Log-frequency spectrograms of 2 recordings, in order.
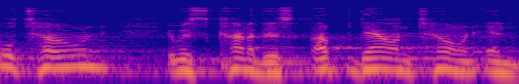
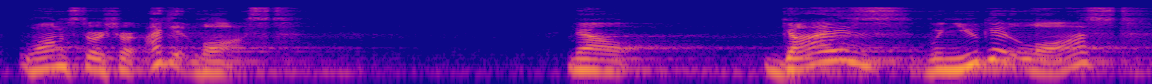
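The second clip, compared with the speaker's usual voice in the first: ordinary talk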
